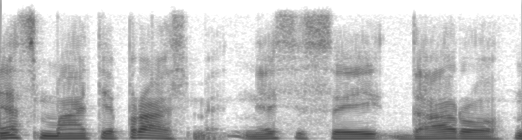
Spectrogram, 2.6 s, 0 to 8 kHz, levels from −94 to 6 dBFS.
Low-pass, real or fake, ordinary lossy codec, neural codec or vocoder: 7.2 kHz; real; Opus, 64 kbps; none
